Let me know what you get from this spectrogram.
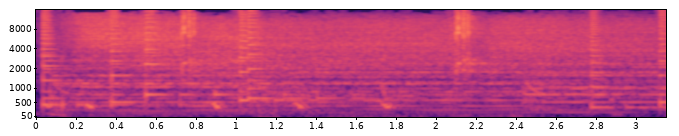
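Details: Electronic dance music with a bouncing synth melody and steady beat plays throughout, with no animal sound heard.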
